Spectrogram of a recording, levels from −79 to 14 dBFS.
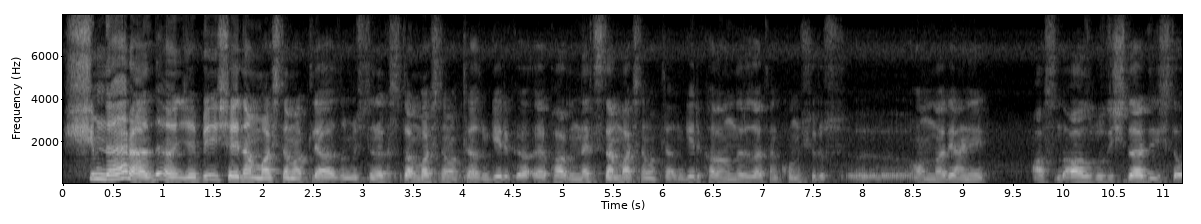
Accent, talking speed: native, 155 wpm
